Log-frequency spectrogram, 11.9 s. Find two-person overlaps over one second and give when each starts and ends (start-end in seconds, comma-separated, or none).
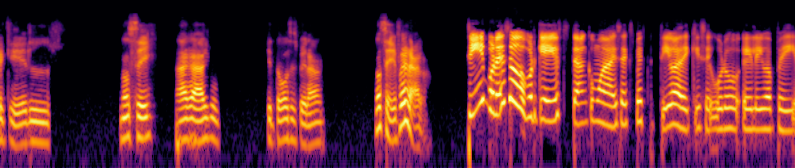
none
